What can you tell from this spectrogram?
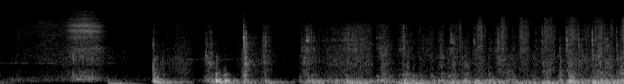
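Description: A plastic glue bottle squeezed along a wooden strip, sputtering air and glue, among light clicks and knocks of thin wooden canoe strips being handled.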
